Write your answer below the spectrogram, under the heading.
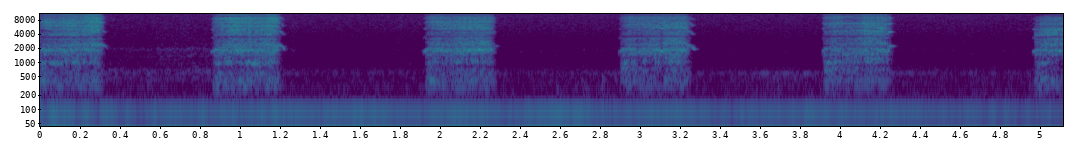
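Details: Wild barn owl female departing the nest to greet her mate: six harsh, wide-band hissing bursts, evenly spaced about a second apart, against a constant deep hum.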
